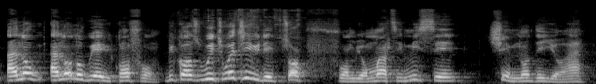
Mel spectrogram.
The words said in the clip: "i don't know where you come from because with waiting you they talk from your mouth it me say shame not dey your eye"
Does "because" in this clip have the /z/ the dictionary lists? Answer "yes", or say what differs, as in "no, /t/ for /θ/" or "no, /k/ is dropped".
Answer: no, /s/ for /z/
